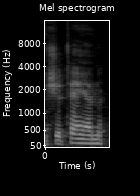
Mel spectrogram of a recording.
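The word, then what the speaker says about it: Šatan: be in reference to miroslav shatan spelled satan i own his jersey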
